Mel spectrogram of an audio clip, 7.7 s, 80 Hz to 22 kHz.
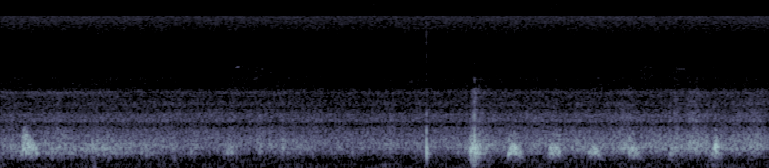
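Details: Fetal heartbeat at 14+4 weeks of pregnancy on a Sonoline home fetal Doppler, used for the first time: hissing static gives way to quick, soft whooshing beats about 150 a minute.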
